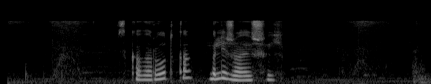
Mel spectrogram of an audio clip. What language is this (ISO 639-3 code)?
rus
